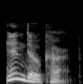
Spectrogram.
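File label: "endocarp", British English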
